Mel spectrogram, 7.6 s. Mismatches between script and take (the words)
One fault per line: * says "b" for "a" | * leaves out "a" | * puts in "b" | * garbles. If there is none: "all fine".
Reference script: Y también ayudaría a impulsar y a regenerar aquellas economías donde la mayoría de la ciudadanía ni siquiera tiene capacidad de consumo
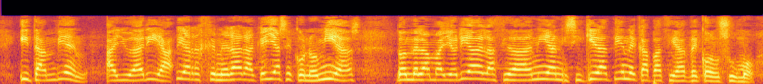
* leaves out "a impulsar"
